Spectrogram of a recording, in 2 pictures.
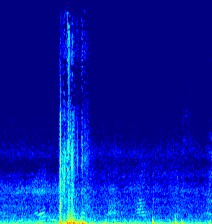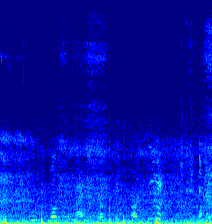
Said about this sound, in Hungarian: Ez nem ló, de roller. Most már elindul. Vagyis be kell kapcsolni.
